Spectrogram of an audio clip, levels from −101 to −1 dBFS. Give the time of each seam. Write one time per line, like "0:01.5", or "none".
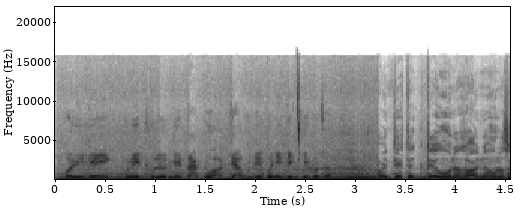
none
